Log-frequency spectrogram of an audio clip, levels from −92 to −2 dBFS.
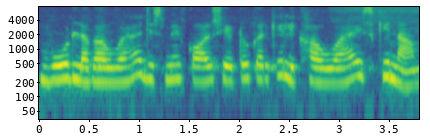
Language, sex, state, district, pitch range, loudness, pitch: Hindi, female, Uttar Pradesh, Muzaffarnagar, 210-240 Hz, -16 LUFS, 225 Hz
